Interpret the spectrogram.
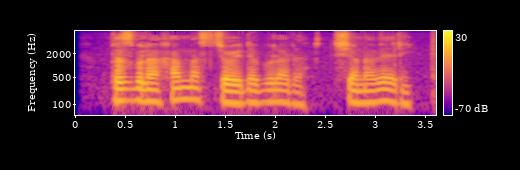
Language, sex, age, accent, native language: Uzbek, male, 18-24, Toshkent viloyati, Uzbek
